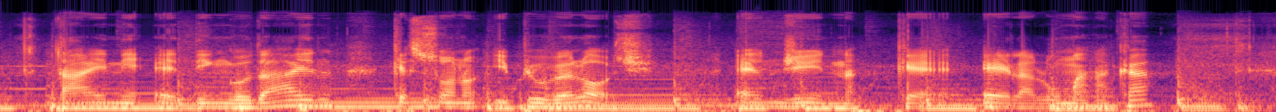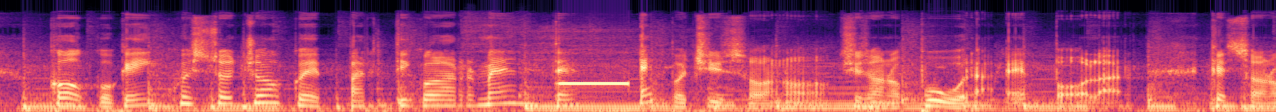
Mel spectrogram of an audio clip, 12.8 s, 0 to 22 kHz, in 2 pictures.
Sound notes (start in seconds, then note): 9.1 beep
